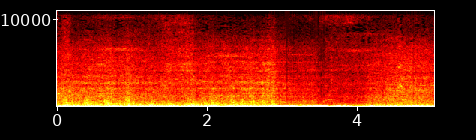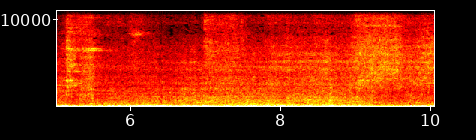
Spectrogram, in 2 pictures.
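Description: Double-stack intermodal container well cars rolling past close by: steel wheels rumbling on the rail with a steady heavy roar, and some high-pitched wheel squeal. It swells a little louder about three seconds in.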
